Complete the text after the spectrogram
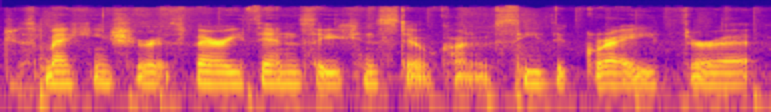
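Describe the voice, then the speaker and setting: A woman with a slightly low, gravelly voice, croaky as if she has just woken up. She narrates her art process casually and chattily, like an informal vlog voiceover, with music playing behind her. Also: monotone, brisk. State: croaky morning voice, just woke up. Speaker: artist making painting process videos.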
